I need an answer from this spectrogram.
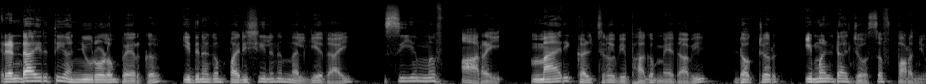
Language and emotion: Malayalam, neutral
